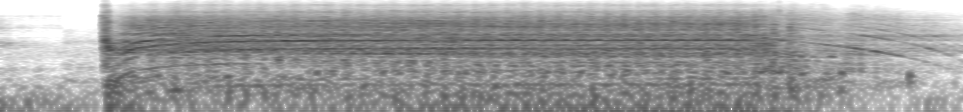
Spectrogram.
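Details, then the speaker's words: Old truck with points ignition, cranked with a jumper wire to the coil after cleaning the worn points: the starter spins steadily for about three seconds without catching. A no-start from a super weak spark. "I don't know if that camera picked it up it is sparking a super weak spark we can definitely do better than that"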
